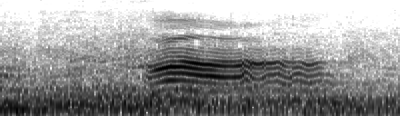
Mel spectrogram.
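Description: A bowling ball rumbles down a lane.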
